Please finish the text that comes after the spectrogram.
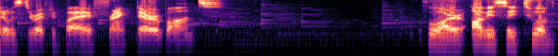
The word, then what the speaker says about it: Darabont: by frank darabont actually his name kind of sounds french i know it's pronounced frank darabont but it looks like it could have been pronounced frank dahabal but in any case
